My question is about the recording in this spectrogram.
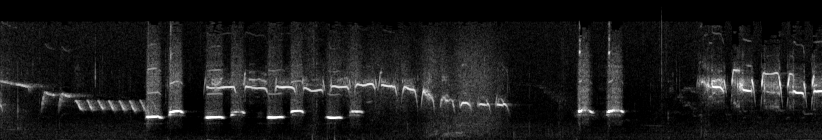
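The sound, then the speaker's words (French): A person whistles an imitation of chaffinch song in the Baie de Somme near Cailleux-sur-Mer: bright, high-pitched chirps and a quick descending trill, repeated in short bursts over a quiet outdoor background. “On va faire quelques chants d'oiseaux. Là, il y a un petit pinson.”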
